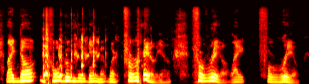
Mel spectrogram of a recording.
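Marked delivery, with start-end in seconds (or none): 0.4-2.4 talking, laughing through the words. Warning the audience not to look up a game: laughing while talking. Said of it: "I'm laughing".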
